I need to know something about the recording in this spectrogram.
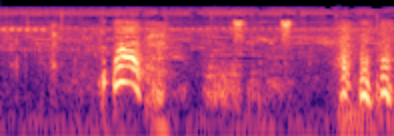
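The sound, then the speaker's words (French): Hyenas cackle at night: a loud, rising-and-falling whooping call, a brief lull, then a quick burst of high, giggling yelps in rapid succession. “On les entend ricaner.”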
